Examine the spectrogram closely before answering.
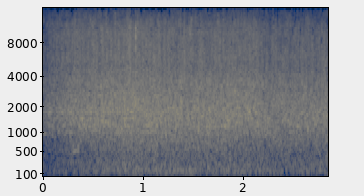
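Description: Steady rain pours down in a continuous, even hiss of countless drops, fairly loud, with no voices or music over it; the rain sound of the Kiss the Radio station jingle played when it rains.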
